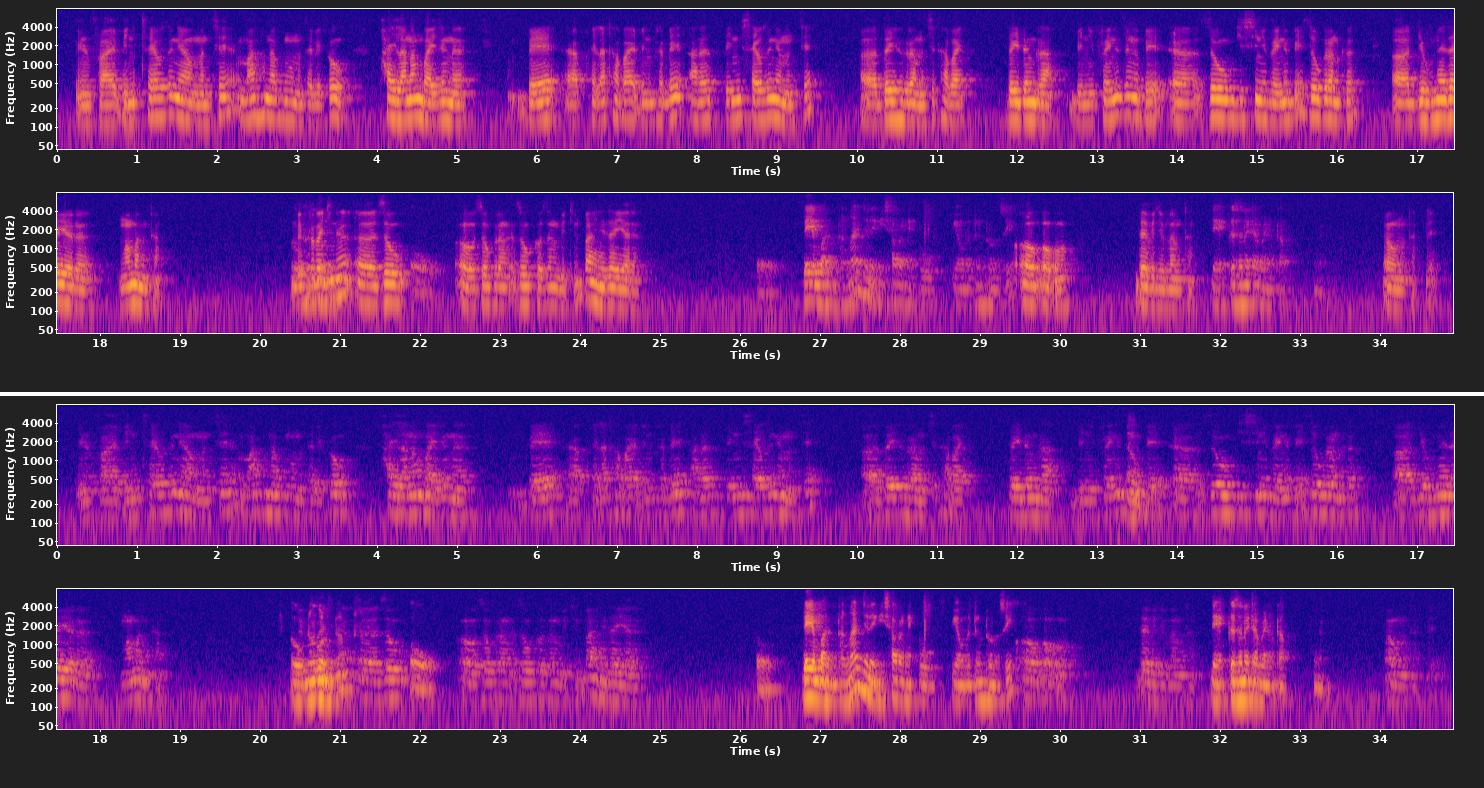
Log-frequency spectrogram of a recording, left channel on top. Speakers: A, on the left; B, on the right.
A: बेनिफ्राय बिनि सायाव जोंनिया मोनसे मा होनना बुङोमोनथाय बेखौ फायला नांबाय जोंनो बे फाइला थाबाय बेनिफ्राय बे आरो बेनि सायाव जोंनिया मोनसे ओ दै होग्रा मोनसे थाबाय दै दोनग्रा बेनिफ्रायनो जोङो
B: औ
A: बे ओ जौ गिसिनिफ्रायनो बे जौ गोरानखौ ओ दिहुननाय जायो आरो नङाहोनबा नोंथां
B: औ
A: बेफोरबायदिनो
B: नंगौ नोंथां
A: ओ जौ
B: औ
A: औ जौ गोरान जौ खौ जों बिदिनो बाहायनाय जायो आरो
B: औ दे होमबा नोंथांना दिनैनि सावरायनायखौ बेयावनो दोनथ'नोसै
A: औ औ औ दे बिदिब्ला नोंथां
B: दे गोजोननाय थाबाय नोंथां उम
A: औ नोंथां दे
